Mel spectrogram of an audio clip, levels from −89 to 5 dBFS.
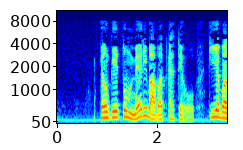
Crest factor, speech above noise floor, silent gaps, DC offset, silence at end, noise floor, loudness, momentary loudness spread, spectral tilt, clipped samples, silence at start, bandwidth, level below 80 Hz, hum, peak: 18 dB; 34 dB; none; under 0.1%; 0 s; -52 dBFS; -18 LUFS; 14 LU; -7.5 dB/octave; under 0.1%; 0.9 s; 8.2 kHz; -60 dBFS; 50 Hz at -45 dBFS; -2 dBFS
